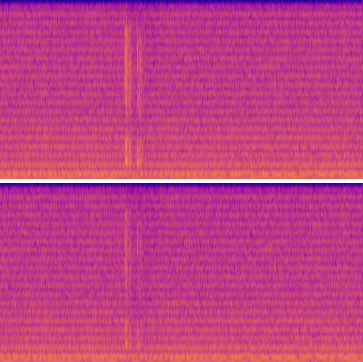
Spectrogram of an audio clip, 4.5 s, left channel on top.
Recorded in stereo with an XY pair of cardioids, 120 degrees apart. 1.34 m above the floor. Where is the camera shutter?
40° left.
